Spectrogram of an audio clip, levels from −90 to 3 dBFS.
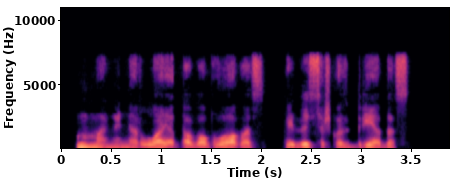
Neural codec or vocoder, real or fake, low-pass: codec, 16 kHz, 1 kbps, FreqCodec, larger model; fake; 7.2 kHz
